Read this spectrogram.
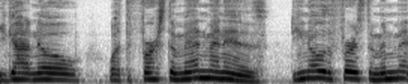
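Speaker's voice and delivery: put-on high drunken lecturing voice. Retelling a video of a man being arrested: imitating a drunk man. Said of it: "all drunk".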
